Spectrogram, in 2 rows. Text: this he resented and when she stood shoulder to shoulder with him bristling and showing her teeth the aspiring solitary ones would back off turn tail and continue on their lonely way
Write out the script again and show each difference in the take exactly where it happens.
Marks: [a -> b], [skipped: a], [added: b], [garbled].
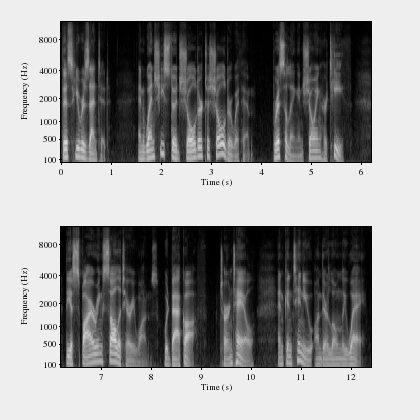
this he resented and when she stood shoulder to shoulder with him bristling and showing her teeth the aspiring solitary ones would back off turn tail and continue on their lonely way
